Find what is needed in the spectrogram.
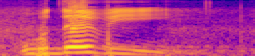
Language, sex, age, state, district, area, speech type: Tamil, female, 30-45, Tamil Nadu, Thoothukudi, urban, read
